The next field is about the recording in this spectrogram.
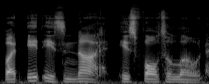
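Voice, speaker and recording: A man playing a calm, fair-minded royal ruler in an audio drama, gracious and measured in his formal speech. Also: mid-range voice, creaky, no room sound. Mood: calm, conciliatory. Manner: measured, diplomatic. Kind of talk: audio roleplay drama acting.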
